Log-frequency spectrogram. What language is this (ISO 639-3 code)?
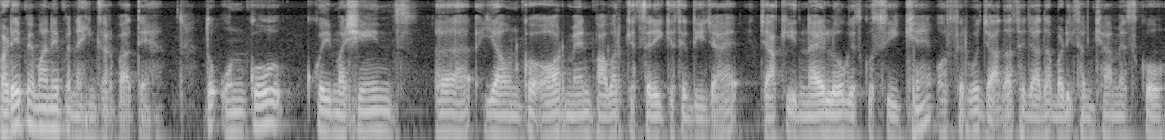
hin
